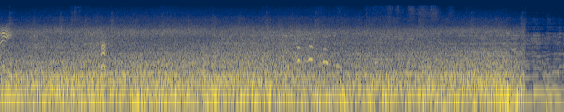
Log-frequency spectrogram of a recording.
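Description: Ocean surf breaking, with wind buffeting the microphone: a steady rushing noise.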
